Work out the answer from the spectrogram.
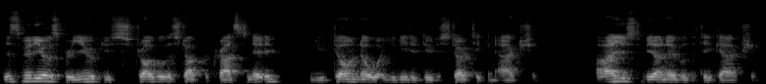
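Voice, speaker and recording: A young man giving earnest, direct self-improvement advice in a casual talk to the camera. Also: fairly low pitch. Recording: echoey room.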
